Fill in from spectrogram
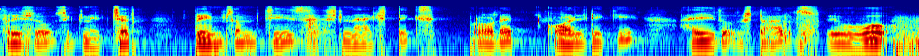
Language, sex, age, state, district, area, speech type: Telugu, male, 60+, Andhra Pradesh, Eluru, rural, read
